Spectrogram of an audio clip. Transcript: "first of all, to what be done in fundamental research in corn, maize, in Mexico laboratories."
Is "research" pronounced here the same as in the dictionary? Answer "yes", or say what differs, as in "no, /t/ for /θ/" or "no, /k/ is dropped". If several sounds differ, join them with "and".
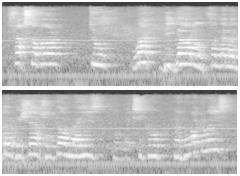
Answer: no, /ʃ/ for /s/ and /ʃ/ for /tʃ/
